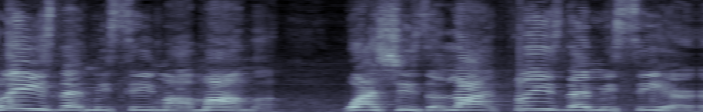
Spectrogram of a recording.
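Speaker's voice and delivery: normal talking voice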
